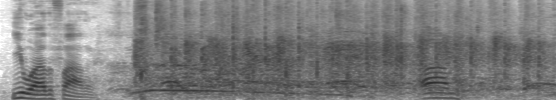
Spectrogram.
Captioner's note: audience clapping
